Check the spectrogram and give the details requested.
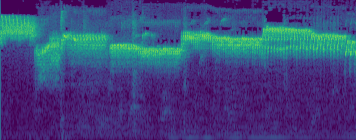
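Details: Song of a mosaic canary, used to stimulate mating and teach chicks: long rolling trills shifting between pitch levels, each tour held for one to two seconds.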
